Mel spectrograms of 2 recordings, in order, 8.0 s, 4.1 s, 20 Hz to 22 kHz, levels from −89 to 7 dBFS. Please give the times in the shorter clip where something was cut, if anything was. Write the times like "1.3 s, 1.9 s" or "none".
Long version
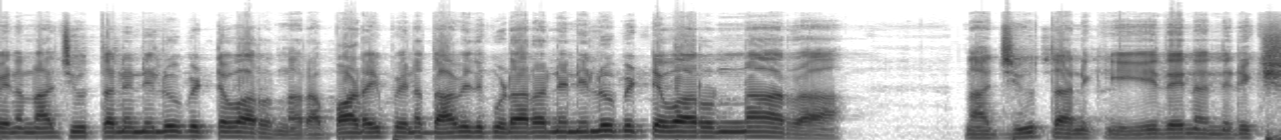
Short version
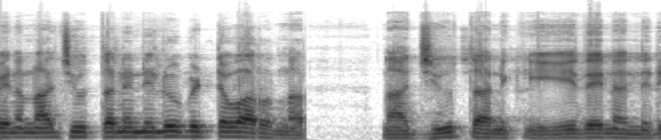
1.9 s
